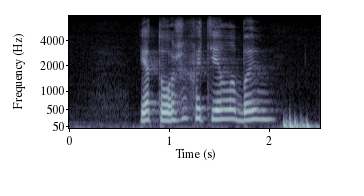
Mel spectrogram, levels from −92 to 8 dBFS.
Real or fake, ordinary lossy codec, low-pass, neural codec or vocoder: real; none; none; none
